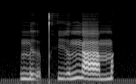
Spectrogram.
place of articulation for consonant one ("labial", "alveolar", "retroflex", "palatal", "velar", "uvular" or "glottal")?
alveolar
